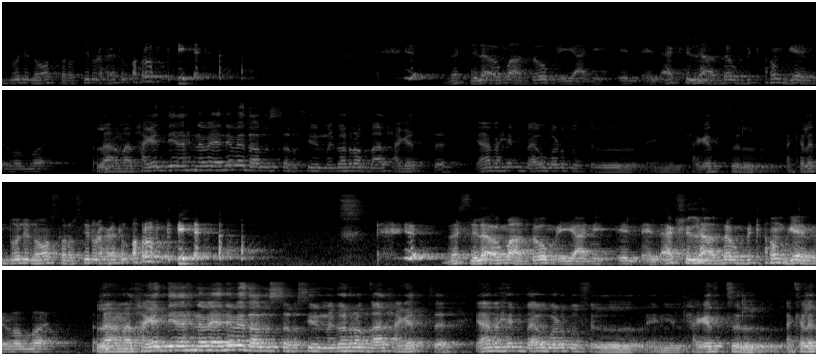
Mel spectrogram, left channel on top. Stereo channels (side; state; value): left; quieter; 26.1 dB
